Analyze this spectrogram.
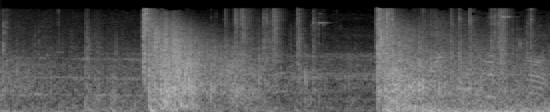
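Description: A rifle fires sharp, booming shots.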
